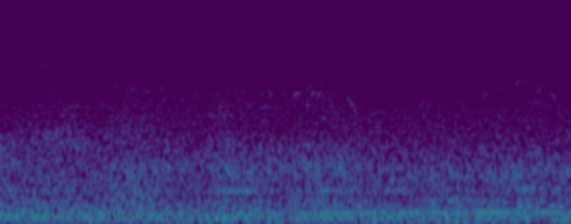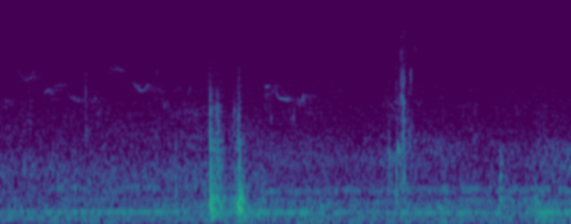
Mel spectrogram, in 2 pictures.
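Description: Quiet ambience on the water with a faint steady low hum, and a few small clicks and taps about six and seven seconds in from handling the fishing rod, line and hook in a kayak.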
